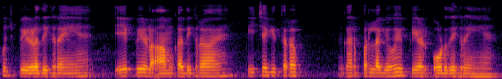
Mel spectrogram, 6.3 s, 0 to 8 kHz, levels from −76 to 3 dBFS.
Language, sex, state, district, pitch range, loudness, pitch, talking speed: Hindi, male, Uttar Pradesh, Shamli, 115-130 Hz, -19 LUFS, 120 Hz, 230 wpm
